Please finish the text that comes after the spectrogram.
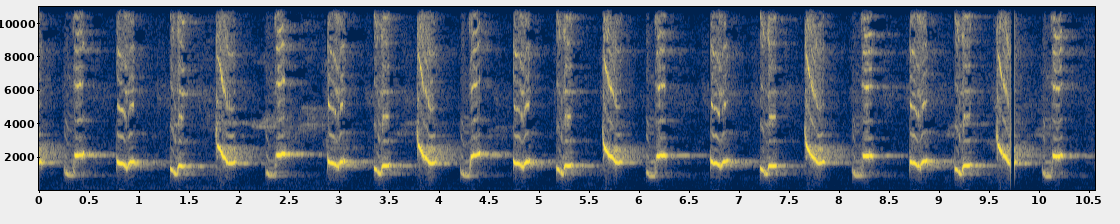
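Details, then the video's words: Straw-headed bulbul giving loud, rich, gurgling whistled phrases that dip and rise, repeated about twice a second in a steady run. "Masteran Cucak Rowo"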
